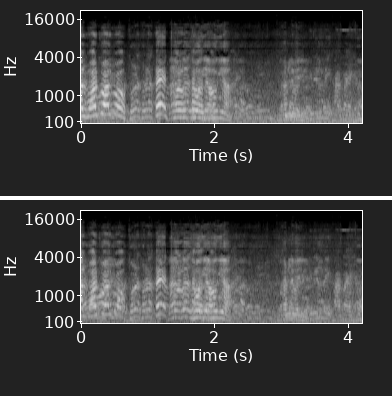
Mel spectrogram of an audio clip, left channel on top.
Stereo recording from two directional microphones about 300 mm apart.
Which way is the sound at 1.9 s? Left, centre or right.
Right.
